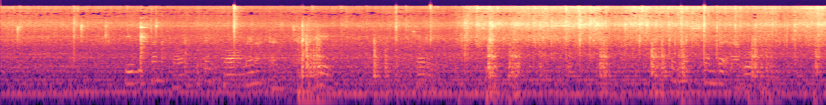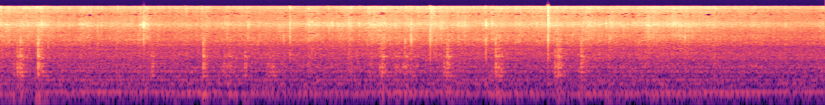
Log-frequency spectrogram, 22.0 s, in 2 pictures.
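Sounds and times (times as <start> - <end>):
garlic sizzling in hot oil: 0.0 - 22.0
spatula scraping and tapping pan: 4.0 - 5.3, 6.4 - 11.8, 12.8 - 19.0.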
